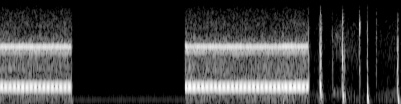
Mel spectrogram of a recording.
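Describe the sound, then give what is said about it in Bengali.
A telephone dial tone hums steadily, drops out for a moment and returns, then gives way to a quick series of short beeps as a number is dialed. No one speaks. “তার মায়ের নাম্বারে dial করল।”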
